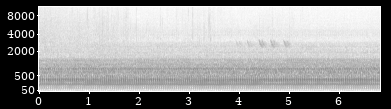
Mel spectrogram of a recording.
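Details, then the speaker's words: Pulsar 4000 dual-fuel generator, smaller and less powerful, in eco mode with no load, compared with a WEN 4800 W: low, smooth, steady hum at constant speed, no surging or missed beats; normal eco idle. "Okay, this is a Pulsar unit on eco mode, no load."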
